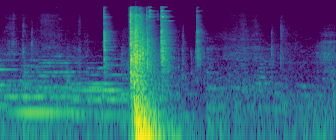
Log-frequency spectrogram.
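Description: A door shuts with one loud knock a little before halfway through, after a few notes of a short melody.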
